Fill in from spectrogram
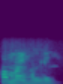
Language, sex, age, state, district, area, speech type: Assamese, female, 60+, Assam, Goalpara, urban, conversation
